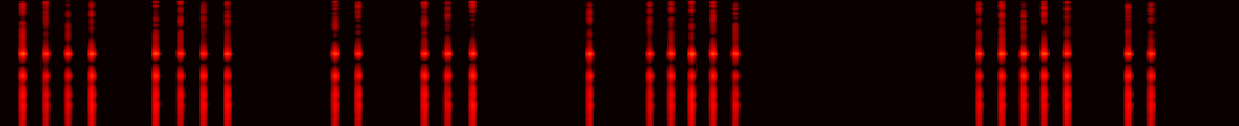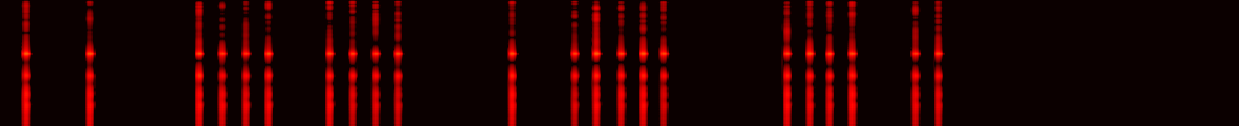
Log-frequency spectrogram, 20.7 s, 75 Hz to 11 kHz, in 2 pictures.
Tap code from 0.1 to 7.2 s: THE

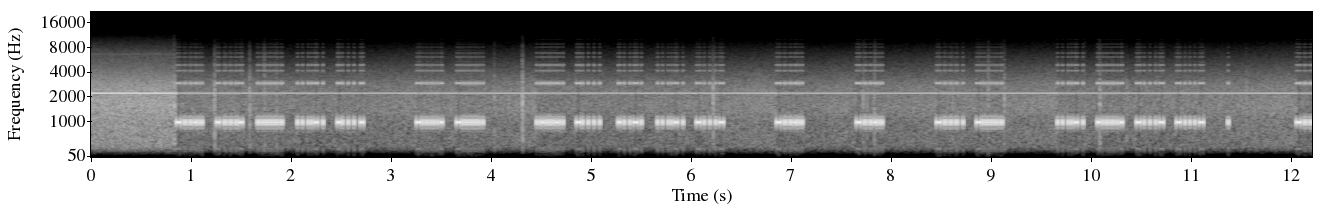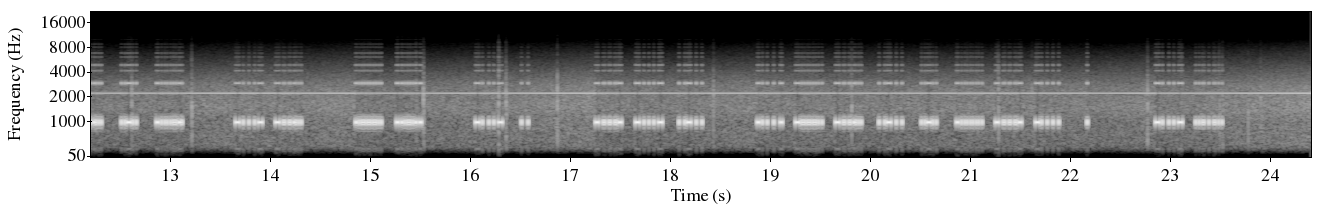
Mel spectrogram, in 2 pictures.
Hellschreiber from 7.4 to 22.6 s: R FB JOHN. RIG HR 20 W, ANT VERTICAL.

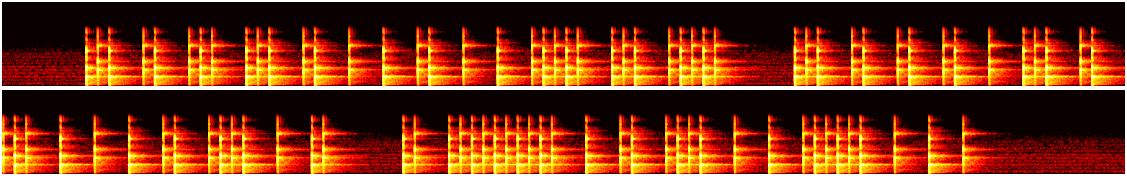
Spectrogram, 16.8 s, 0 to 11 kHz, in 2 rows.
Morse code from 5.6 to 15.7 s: 1PTQE E5QXT

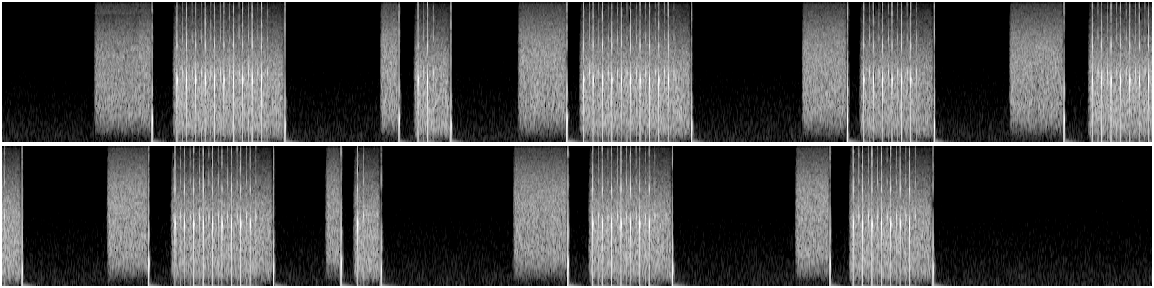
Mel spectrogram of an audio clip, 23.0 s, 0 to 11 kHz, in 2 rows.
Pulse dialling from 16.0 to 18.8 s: 7

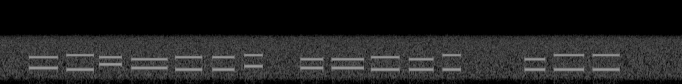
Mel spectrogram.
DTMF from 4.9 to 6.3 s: 133

